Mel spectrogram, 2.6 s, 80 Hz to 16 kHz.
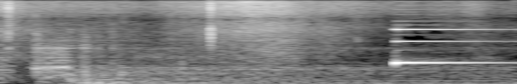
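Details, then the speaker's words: Škoda Octavia A8 with DSG automatic: gearbox warning chime after a start attempt with the selector panel removed and the yellow release cord pulled; faulty selector lever puts the transmission into emergency mode, rollaway danger, P position impossible; handling rattle then one fading chime. "Аварійний режим коробки передач. Ану ще раз. Небезпека скочування."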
